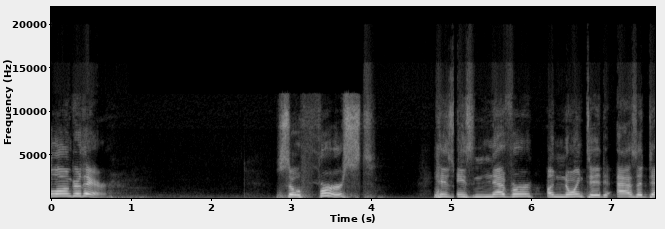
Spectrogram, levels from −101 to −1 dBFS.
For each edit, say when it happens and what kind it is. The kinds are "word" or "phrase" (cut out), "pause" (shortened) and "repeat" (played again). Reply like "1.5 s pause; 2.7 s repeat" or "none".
5.0 s word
